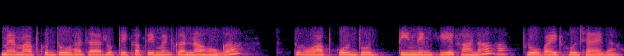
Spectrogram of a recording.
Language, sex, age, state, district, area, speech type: Hindi, female, 18-30, Madhya Pradesh, Gwalior, rural, conversation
